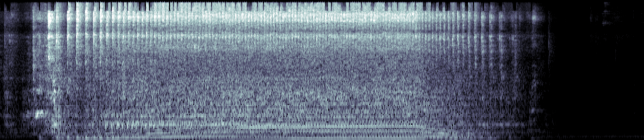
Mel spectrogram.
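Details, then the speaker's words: Abandoned, corroded Craftsman mower with Briggs & Stratton engine, mouse-infested, run on two-stroke fuel: fires and races to a high steady scream without settling, then dies; governor frozen, engine overspeeding. "the governor is definitely out of control most likely because it's completely Frozen"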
